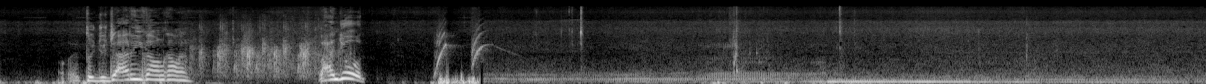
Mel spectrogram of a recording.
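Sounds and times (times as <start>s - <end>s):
small engine droning: 4.3s - 12.0s.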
